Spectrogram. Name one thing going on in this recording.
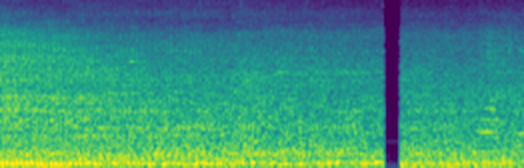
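A motorbike engine hums as it passes close by.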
